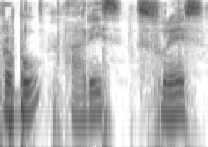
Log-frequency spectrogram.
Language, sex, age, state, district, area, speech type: Tamil, male, 18-30, Tamil Nadu, Dharmapuri, rural, spontaneous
